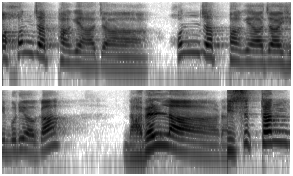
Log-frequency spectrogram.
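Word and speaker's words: נָבְלָה: 혼잡하게 하자 히브리어가 나벨라. 비슷한 발음으로 여러분 개그 프로그램 보면 먼저 A가 말을 하면 B가 비슷하게 발음하면서 말도 안 되는 상황, 웃기는 그런 멘트를 이렇게 주고받지 않습니까?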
